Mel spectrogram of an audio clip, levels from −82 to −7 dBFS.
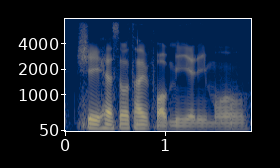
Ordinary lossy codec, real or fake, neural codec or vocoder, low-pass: none; real; none; 7.2 kHz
